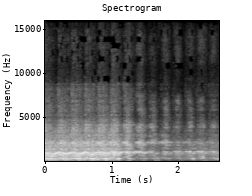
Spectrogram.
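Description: An antique Ferguson TO-20 tractor engine cranks and catches, then runs loud and close with a rough, uneven mid-range drone that wavers slightly as it settles.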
